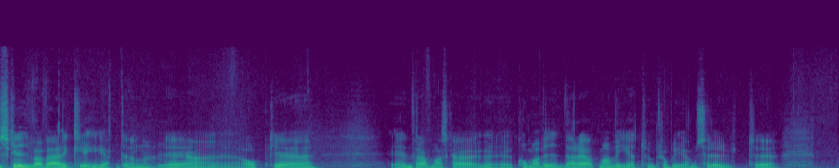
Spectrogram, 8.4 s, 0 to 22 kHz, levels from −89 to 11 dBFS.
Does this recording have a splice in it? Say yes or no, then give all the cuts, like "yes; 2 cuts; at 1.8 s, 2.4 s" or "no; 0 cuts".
yes; 1 cut; at 4.1 s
